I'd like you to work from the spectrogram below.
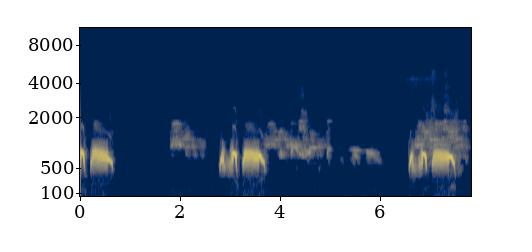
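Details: Decoy spotted dove cooing readily to provoke wild doves, giving loud low coos of two quick notes and a long held note, repeated about every three seconds, with faint higher chattering calls in the gaps.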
